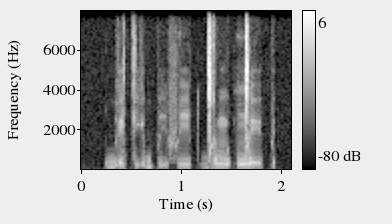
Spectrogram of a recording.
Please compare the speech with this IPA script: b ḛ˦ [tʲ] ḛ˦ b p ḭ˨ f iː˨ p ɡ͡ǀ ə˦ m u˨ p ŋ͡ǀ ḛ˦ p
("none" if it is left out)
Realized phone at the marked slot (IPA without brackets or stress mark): tʲ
